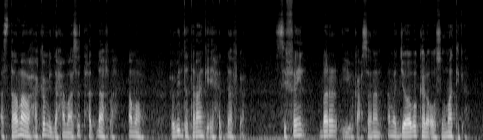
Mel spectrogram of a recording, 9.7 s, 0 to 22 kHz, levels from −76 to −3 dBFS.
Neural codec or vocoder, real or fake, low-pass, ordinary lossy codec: none; real; none; none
